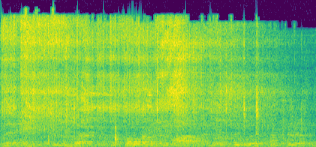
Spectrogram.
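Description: Leek sizzling as it caramelises in a hot stainless steel frying pan, with a couple of sharp clicks, under a chatter of voices.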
